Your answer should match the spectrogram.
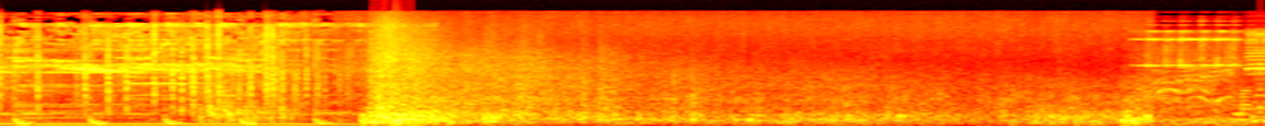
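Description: Intro music with a steady beat, broken off about two and a half seconds in by a sudden loud thunderclap sound effect. A rumble and rain-like hiss follow and slowly die away.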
